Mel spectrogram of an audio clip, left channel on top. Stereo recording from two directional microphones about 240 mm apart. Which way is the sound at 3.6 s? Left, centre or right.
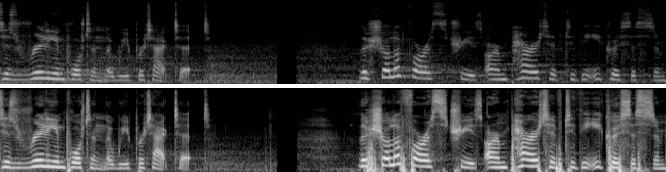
Right.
